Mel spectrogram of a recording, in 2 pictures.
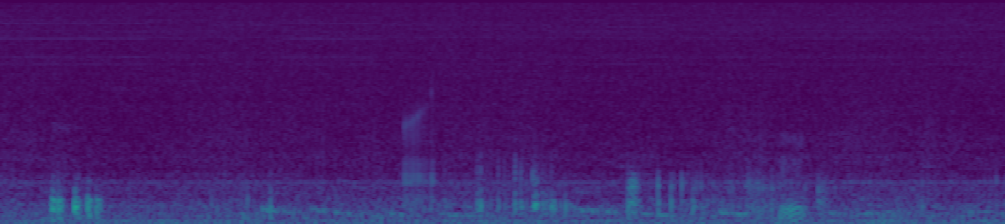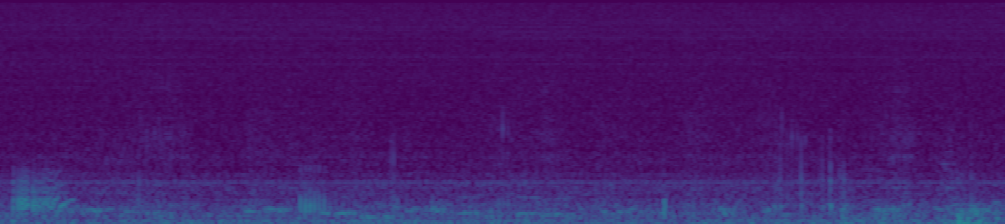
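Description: Faint low gurgles and bubbling rumbles under steady background noise: bowel sounds.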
